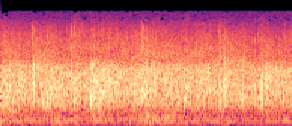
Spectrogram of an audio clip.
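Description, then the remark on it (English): A crowd claps steadily in praise to the Lord, a dense, even wash of many hands with scattered sharper claps standing out, sustained throughout with no pauses or talking. “Somebody clap your hands to the Lord and give him praise right now.”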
